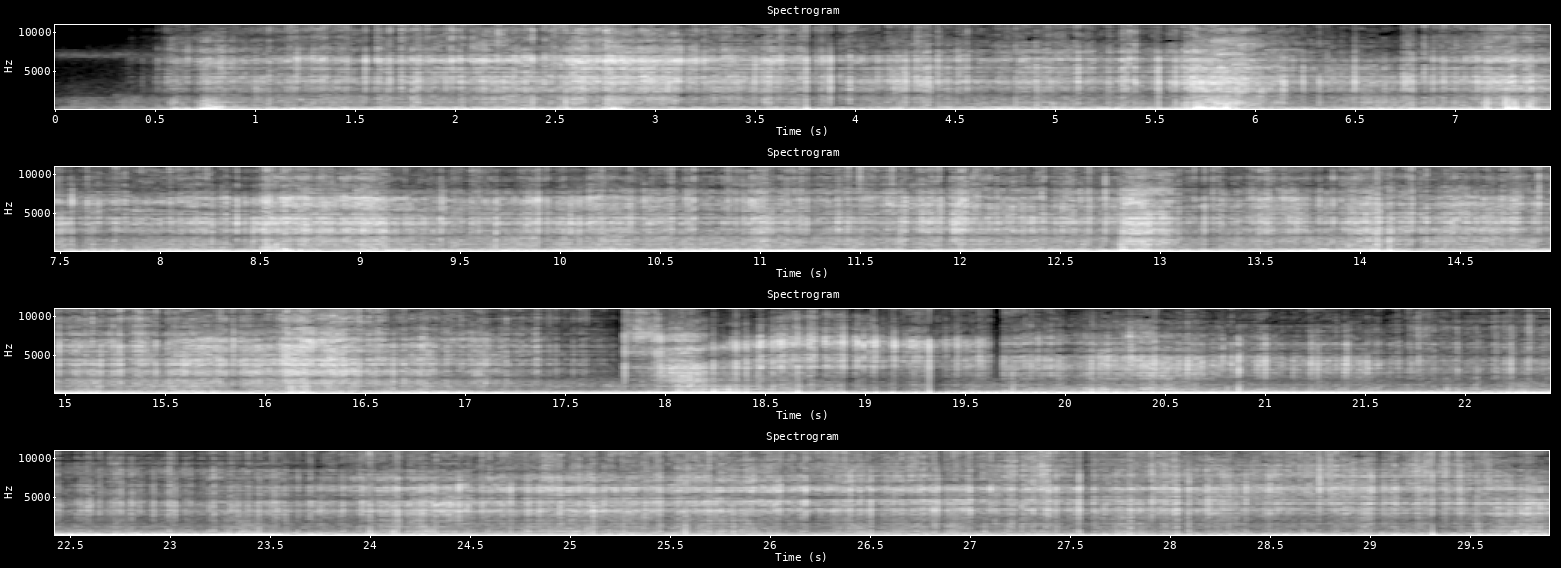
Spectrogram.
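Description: Stick (MMA) welding arc running steadily as a weld run is laid on steel, starting about a second in.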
